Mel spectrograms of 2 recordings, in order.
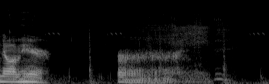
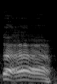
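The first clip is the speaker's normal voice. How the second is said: startled cry; 11 semitones higher, 6 dB louder than usual. Real, not acted. Attacked by zombie.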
